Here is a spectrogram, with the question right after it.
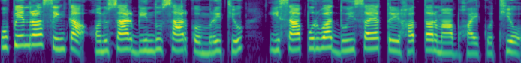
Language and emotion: Nepali, neutral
